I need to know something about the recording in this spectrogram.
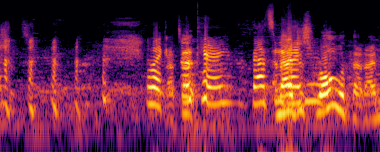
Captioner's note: laughs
